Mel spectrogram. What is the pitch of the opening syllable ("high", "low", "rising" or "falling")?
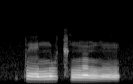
high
